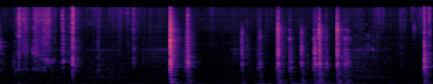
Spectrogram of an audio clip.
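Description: Scattered light plastic clicks and taps from stamping tools being handled: a clear acrylic stamp plate and ink pad on the Stamparatus stamping platform. The sharpest tap comes about two and a half seconds in, with a quick run of taps a little later.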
